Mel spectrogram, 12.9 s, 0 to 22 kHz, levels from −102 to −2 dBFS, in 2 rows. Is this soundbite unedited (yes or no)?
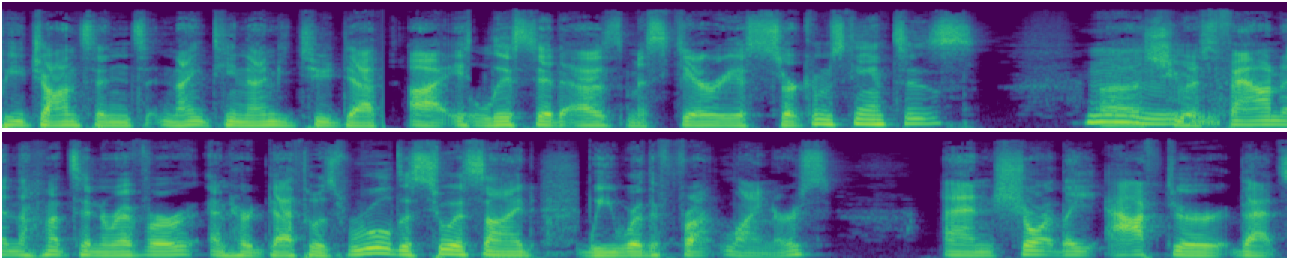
no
